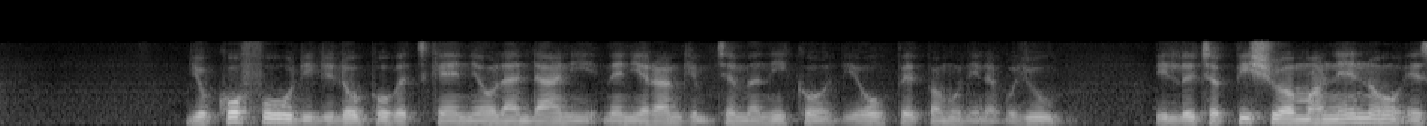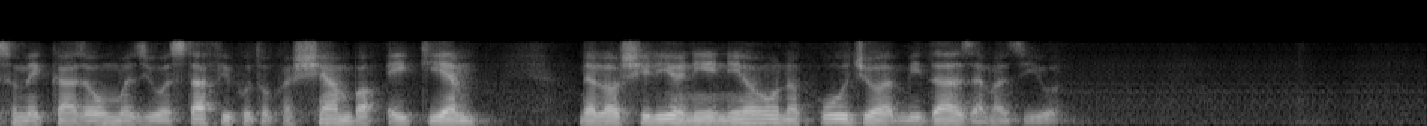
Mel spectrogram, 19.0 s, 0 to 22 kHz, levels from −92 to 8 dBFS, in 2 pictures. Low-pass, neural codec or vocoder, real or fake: 5.4 kHz; codec, 16 kHz, 0.2 kbps, FocalCodec; fake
